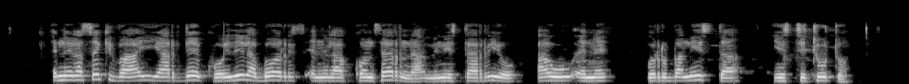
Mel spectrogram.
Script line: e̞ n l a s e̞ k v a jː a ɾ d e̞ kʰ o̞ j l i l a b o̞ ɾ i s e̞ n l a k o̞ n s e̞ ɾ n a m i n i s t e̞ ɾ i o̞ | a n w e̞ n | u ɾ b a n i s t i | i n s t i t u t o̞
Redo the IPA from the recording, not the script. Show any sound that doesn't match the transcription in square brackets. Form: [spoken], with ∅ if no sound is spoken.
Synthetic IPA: e̞ n l a s e̞ k v a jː a ɾ d e̞ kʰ o̞ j l i l a b o̞ ɾ i s e̞ n l a k o̞ n [t͡s] e̞ ɾ n a m i n i s t e̞ ɾ i o̞ | a [∅] w e̞ n | u ɾ b a n i s t [a] | i n s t i t u t o̞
